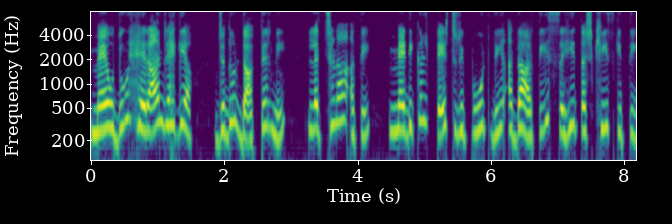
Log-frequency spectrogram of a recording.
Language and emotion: Punjabi, surprised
